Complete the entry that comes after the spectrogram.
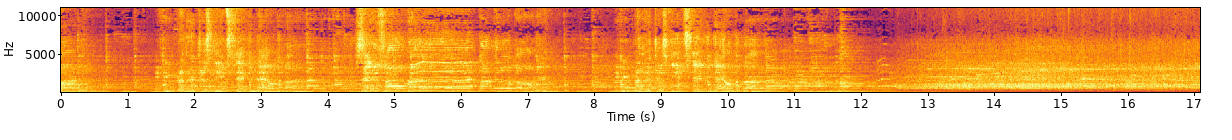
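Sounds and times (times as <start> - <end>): bluegrass band playing: 0.0 - 14.2
crowd cheering and whistling: 10.8 - 17.0.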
